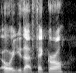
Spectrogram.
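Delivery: plain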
